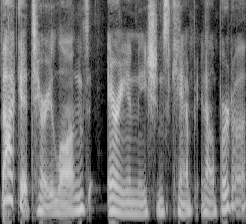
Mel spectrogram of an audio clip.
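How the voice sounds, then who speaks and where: A woman with a Canadian accent and vocal fry at a moderate pace, in a dry, close sound with no echo and a very clean recording with a silent background. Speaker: podcast host. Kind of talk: reading aloud with commentary.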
